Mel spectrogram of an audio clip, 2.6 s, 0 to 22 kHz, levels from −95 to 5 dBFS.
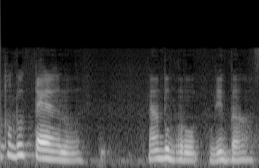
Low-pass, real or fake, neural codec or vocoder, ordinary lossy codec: none; fake; codec, 16 kHz, 1 kbps, FunCodec, trained on Chinese and English, 50 frames a second; none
